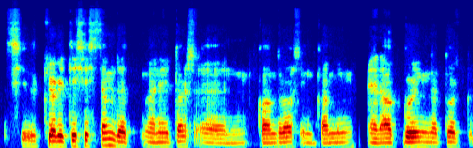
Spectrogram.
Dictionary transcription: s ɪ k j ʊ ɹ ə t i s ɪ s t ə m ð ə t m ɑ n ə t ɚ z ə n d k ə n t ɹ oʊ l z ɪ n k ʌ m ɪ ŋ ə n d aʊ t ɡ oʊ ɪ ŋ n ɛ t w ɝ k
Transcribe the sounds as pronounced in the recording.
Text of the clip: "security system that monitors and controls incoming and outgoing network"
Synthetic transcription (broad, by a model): s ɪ k j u ɹ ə t i s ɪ s t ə m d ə t m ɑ n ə t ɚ s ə n k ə n t ɹ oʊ l s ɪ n k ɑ m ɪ ŋ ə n aʊ t ɡ oʊ ɪ ŋ n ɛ t w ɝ k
